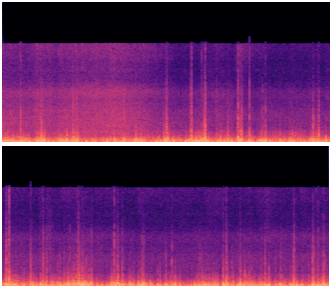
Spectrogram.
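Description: Wind buffeting the microphone over the running rumble of a moving express train coach, with rapid sharp clicks and knocks from the wheels on the track.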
